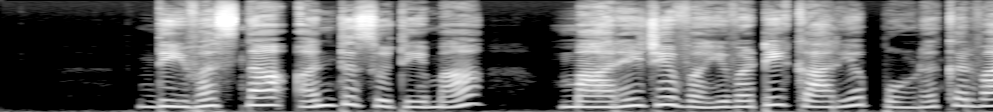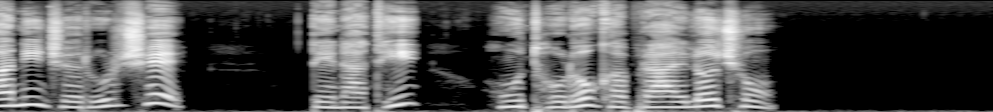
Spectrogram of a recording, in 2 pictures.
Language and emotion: Gujarati, fearful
